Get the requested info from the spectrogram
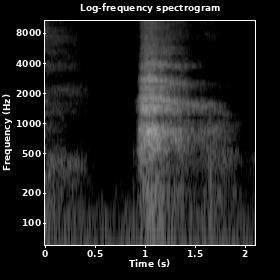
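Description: A man breathing audibly close to the microphone: the end of one breath at the start, then a sighing breath out about a second in that fades away.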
